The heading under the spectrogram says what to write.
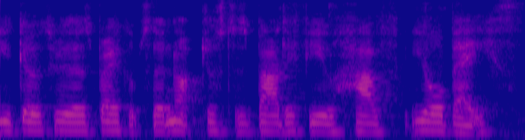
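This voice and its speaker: A woman with a Manchester accent speaks at a very fast pace in a very deep, low pitch on a very clean recording with a silent background. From Manchester, northern England. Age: 40s. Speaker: vlogger. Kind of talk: personal testimony. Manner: casual, with frequent um fillers.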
